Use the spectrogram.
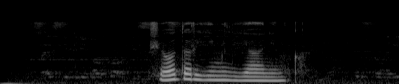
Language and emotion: Russian, sad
